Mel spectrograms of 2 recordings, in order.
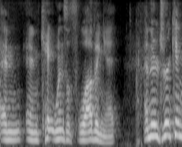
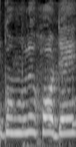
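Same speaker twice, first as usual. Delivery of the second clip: bad fake British accent, higher pitch; 10 semitones higher than usual. Showing what British people call going on vacation, in a terrible British accent. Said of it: "A little terrible accent".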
